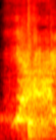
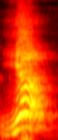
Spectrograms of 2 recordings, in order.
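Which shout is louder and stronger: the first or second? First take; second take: second; first. First: The shout is much louder and harsher. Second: The shout is moderately loud and firm. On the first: The warning is at its strongest. "그 다음에는 야 이렇게 나와요" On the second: The warning is getting stronger. "그 다음에 야 이렇게 나와요"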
